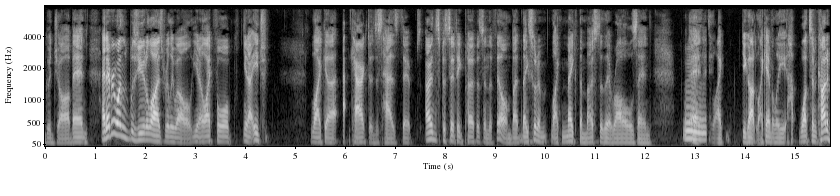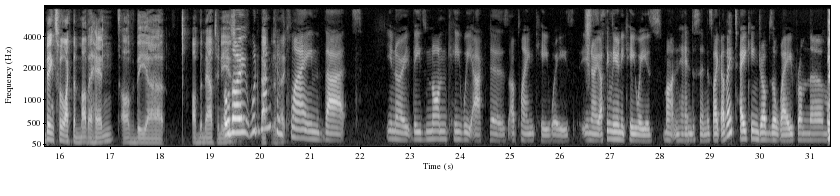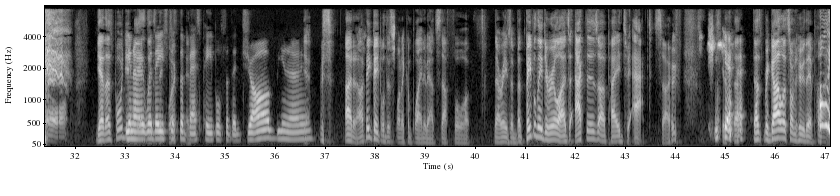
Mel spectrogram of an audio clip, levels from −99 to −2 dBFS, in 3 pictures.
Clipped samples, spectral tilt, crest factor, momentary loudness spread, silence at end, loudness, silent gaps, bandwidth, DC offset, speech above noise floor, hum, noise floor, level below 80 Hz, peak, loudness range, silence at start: under 0.1%; -2.5 dB/octave; 24 dB; 16 LU; 0 s; -24 LUFS; none; 7.8 kHz; under 0.1%; 47 dB; none; -72 dBFS; -58 dBFS; -2 dBFS; 9 LU; 0 s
